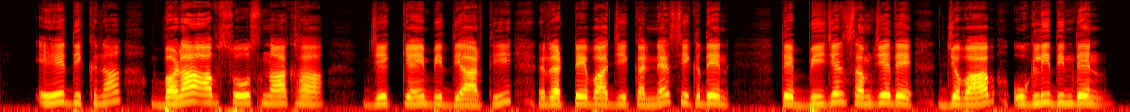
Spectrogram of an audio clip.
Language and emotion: Dogri, sad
